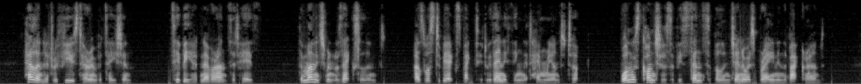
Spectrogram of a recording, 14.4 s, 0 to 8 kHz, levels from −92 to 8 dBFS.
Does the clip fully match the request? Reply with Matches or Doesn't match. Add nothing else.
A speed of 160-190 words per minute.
Doesn't match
